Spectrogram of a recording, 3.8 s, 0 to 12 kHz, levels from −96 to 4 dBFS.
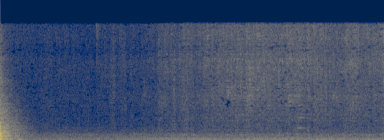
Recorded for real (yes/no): yes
